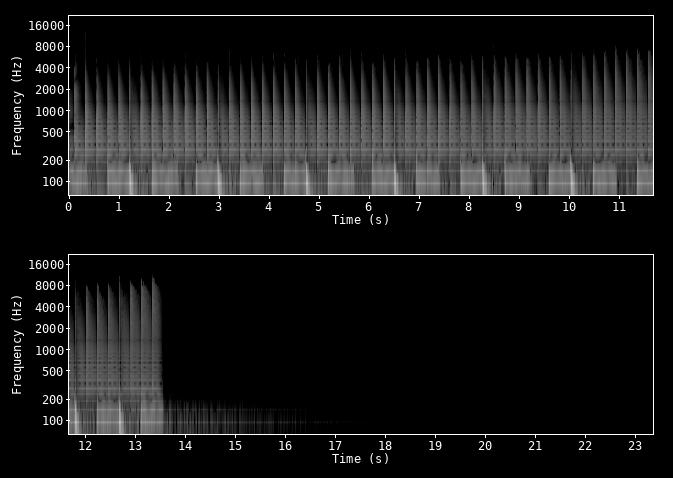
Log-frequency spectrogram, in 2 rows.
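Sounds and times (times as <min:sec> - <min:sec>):
bass: 0:00.0 - 0:13.6
drums: 0:01.2 - 0:01.6, 0:03.0 - 0:03.3, 0:04.7 - 0:05.0, 0:06.5 - 0:06.9, 0:08.2 - 0:09.4, 0:10.0 - 0:13.6.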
